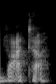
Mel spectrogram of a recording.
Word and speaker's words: Vata: one is called V here in the west we pronounce it Vata so V people are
